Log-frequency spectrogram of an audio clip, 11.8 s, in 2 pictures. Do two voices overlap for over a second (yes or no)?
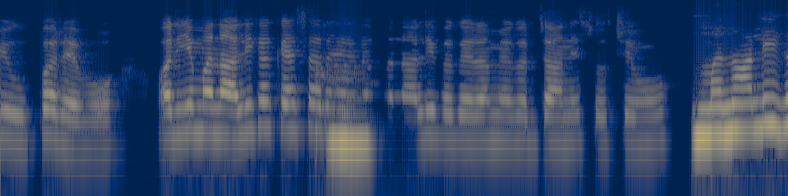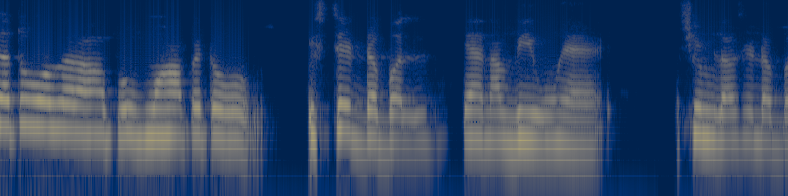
no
